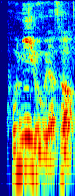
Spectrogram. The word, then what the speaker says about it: 고니루: 이게 일본어 발음이 고니루여서 네. 그래서 이제 피오가 고니루 형이라고 표현을 한 거거든요.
